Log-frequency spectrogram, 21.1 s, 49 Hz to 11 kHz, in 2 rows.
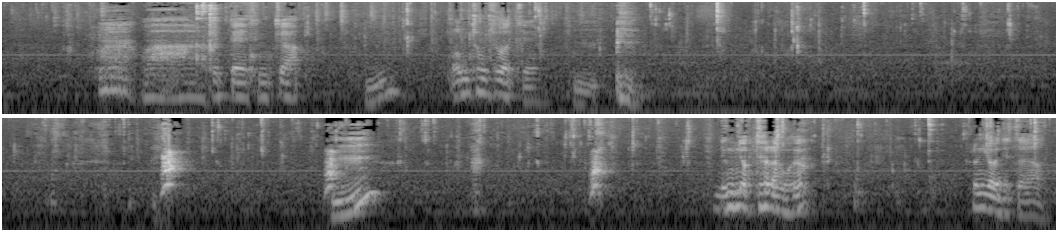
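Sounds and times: faint chewing clicks: 2.8s - 13.8s, 14.4s - 21.0s
dog barking: 12.1s - 12.5s, 13.8s - 14.0s, 16.4s - 16.7s.

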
